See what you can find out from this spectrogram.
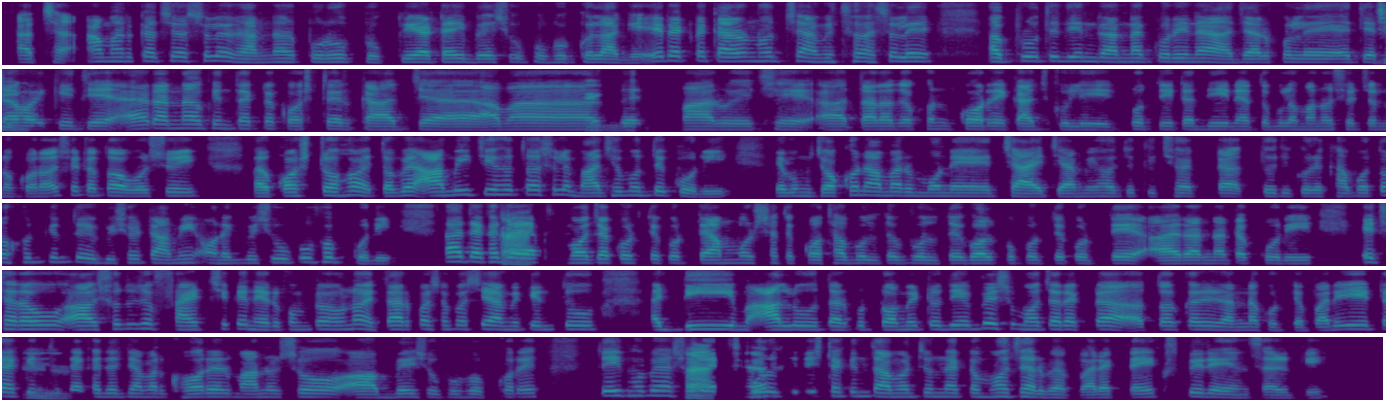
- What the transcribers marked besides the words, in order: scoff; scoff; in English: "experience"
- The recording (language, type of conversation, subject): Bengali, podcast, বাড়ির রান্নার মধ্যে কোন খাবারটি আপনাকে সবচেয়ে বেশি সুখ দেয়?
